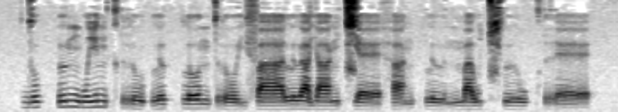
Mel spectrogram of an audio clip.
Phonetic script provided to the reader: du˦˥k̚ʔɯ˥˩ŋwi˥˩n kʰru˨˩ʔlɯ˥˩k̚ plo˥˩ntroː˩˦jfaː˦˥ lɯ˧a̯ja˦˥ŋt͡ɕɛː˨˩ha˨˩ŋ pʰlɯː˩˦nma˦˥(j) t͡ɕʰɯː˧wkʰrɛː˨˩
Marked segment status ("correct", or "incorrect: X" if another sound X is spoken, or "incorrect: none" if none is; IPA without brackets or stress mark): incorrect: w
